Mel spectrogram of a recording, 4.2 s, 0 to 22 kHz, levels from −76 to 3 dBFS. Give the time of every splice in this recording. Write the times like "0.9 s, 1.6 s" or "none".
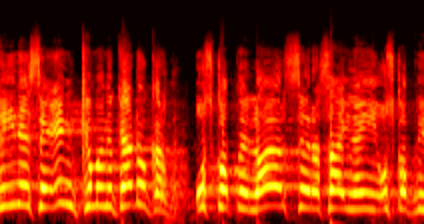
1.8 s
